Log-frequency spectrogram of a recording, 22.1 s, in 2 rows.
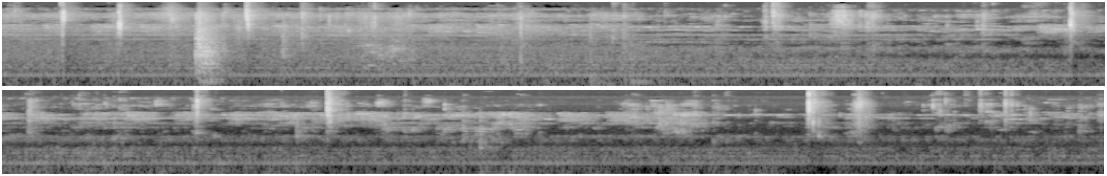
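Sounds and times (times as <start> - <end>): steady low hum: 0.0 - 22.0
person chewing: 0.1 - 1.4, 2.4 - 4.3, 7.0 - 13.3, 14.0 - 14.6, 19.1 - 22.0.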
